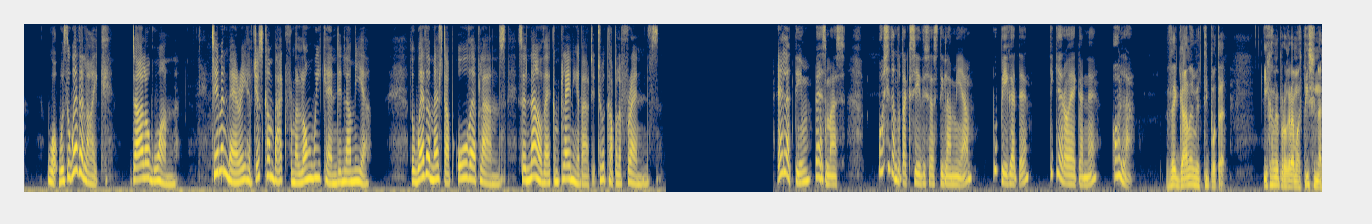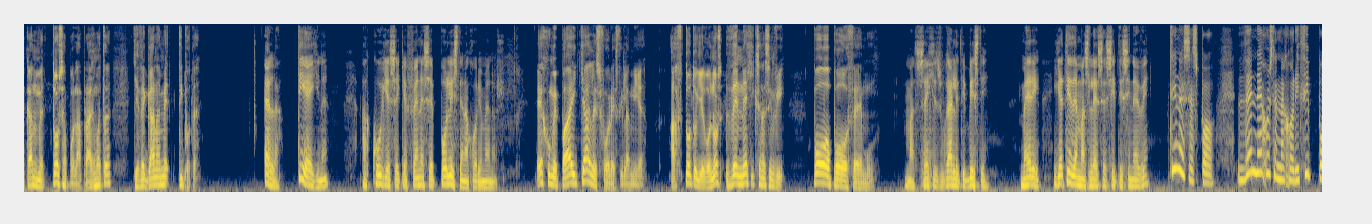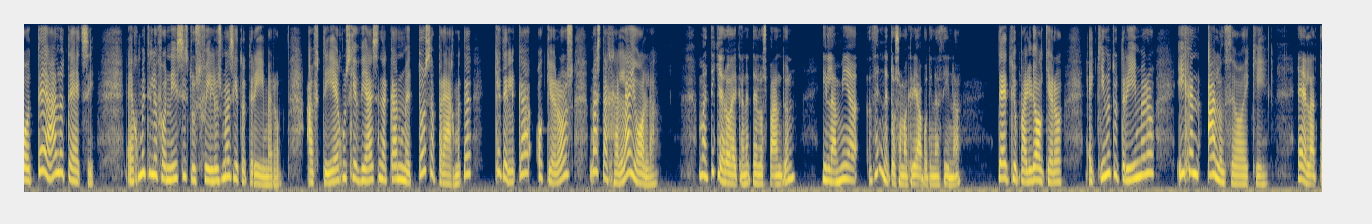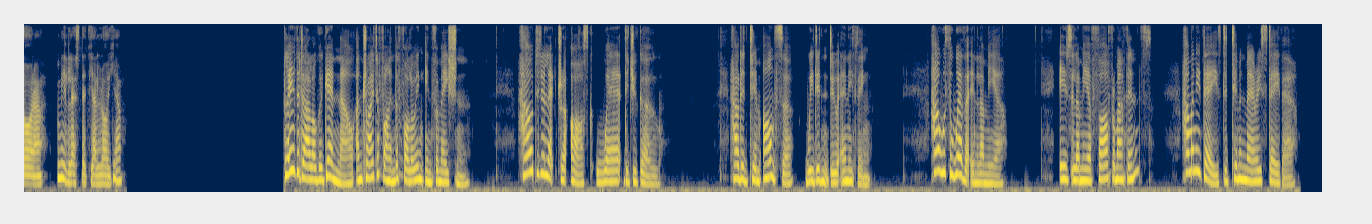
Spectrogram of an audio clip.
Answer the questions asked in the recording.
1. Πού πήγατε?
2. Δεν κάναμε τίποτα.
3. The weather was awful in Lamia
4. but Lamia is not too far from Athens.
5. Tim and Mary stayed for 3 days in Lamia.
